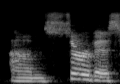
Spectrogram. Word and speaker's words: CERVIS: in particular, but Volgistics, Service, which is spelled CERVIS, Better Impact.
